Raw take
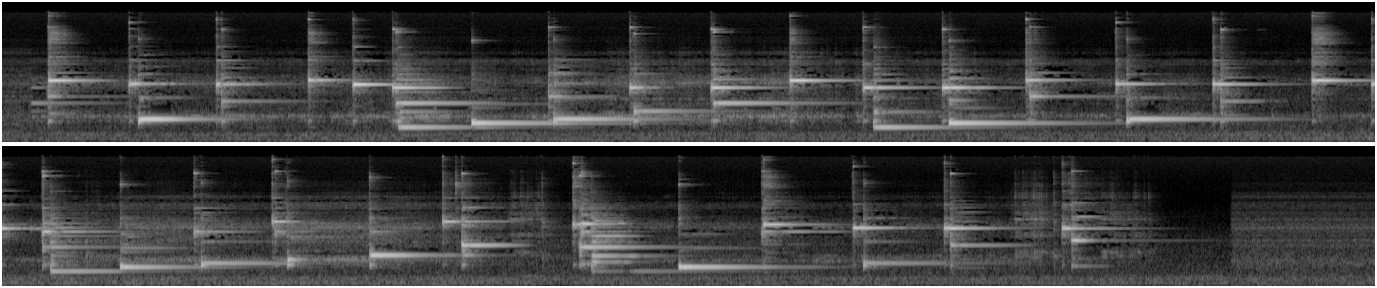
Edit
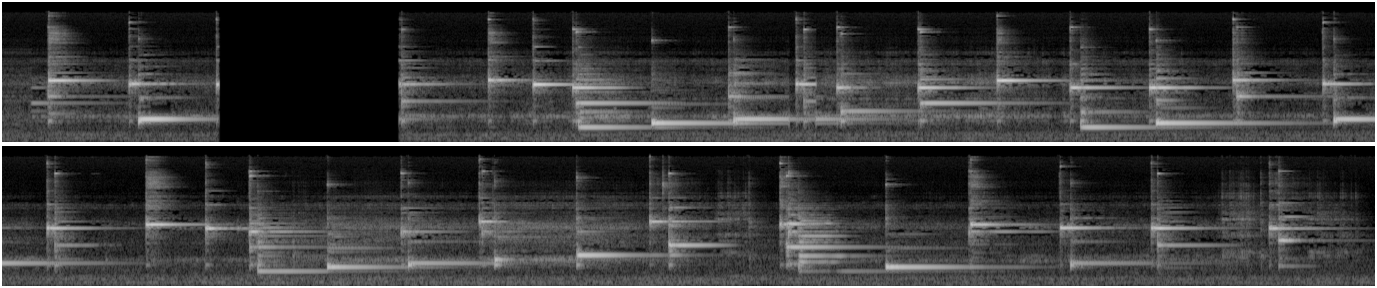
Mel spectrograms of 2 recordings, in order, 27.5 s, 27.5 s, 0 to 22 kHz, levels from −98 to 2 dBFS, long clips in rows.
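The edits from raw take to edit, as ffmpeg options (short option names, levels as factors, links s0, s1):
-filter_complex "[0:a]asplit=4[s0][s1][s2][s3];[s0]atrim=end=2.17,asetpts=PTS-STARTPTS,afade=t=out:st=2.166:d=0.004:c=hsin,apad=pad_dur=1.8[s4];[s1]atrim=start=2.17:end=6.072,asetpts=PTS-STARTPTS,afade=t=in:d=0.004:c=hsin[s5];[s2]atrim=start=12.038:end=12.312[s6];[s3]atrim=start=6.068[s7];[s4][s5]concat=n=2:v=0:a=1[s8];[s8][s6]acrossfade=d=0.004:c1=hsin:c2=hsin[s9];[s9][s7]acrossfade=d=0.004:c1=hsin:c2=hsin"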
